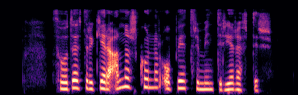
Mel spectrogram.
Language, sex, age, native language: Icelandic, female, 30-39, Icelandic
